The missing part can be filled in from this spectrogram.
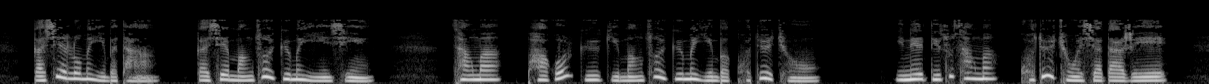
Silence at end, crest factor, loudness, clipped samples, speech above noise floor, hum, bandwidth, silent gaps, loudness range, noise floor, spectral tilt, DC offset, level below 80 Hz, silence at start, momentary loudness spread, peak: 0.45 s; 14 dB; -18 LUFS; under 0.1%; 55 dB; none; 8.6 kHz; none; 2 LU; -71 dBFS; -7.5 dB/octave; under 0.1%; -52 dBFS; 0.35 s; 10 LU; -4 dBFS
